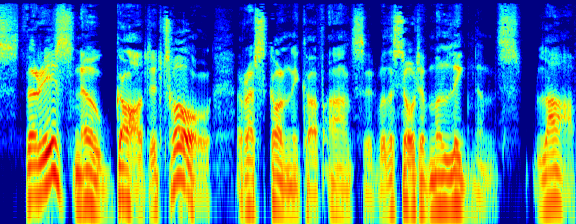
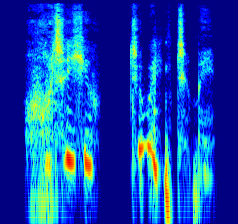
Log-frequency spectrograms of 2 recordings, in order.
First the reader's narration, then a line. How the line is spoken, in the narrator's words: muttered, a sudden anguish clutched at her heart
